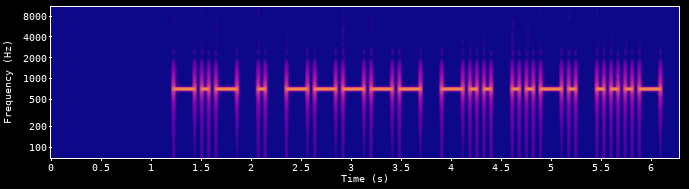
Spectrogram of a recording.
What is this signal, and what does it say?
Morse code, heard as a keyed tone, about 17 wpm, 700 Hz. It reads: KE0DFV
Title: USA Call Signs Repeated 3x 17wpm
